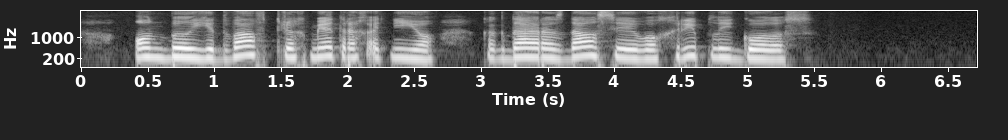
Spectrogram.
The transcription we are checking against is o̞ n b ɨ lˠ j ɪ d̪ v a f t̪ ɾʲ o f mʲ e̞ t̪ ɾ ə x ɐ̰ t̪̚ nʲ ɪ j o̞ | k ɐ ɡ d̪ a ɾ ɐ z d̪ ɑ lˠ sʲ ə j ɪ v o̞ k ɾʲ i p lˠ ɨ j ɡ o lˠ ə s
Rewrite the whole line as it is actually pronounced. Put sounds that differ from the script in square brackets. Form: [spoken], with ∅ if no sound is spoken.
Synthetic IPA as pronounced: o̞ n b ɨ lˠ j ɪ d̪ v a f t̪ ɾʲ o [x] mʲ e̞ t̪ ɾ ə x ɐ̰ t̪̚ nʲ ɪ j o̞ | k ɐ ɡ d̪ a ɾ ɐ z d̪ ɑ lˠ sʲ ə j ɪ v o̞ [x] ɾʲ i p lˠ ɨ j ɡ o lˠ ə s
